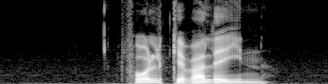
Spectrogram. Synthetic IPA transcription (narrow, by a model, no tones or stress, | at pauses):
fɔlkəvaliːn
